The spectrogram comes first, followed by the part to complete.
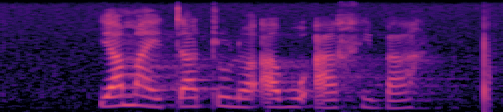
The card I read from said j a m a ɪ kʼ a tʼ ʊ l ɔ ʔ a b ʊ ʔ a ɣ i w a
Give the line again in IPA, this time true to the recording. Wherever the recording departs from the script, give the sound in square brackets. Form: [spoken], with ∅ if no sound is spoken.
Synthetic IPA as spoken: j a m a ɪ [tʼ] a tʼ ʊ l ɔ ʔ a b ʊ ʔ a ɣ i [b] a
